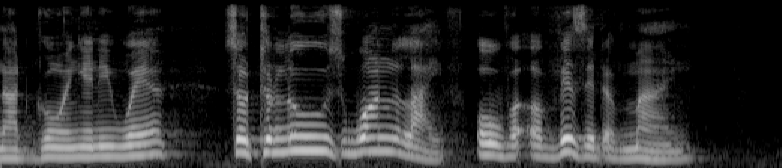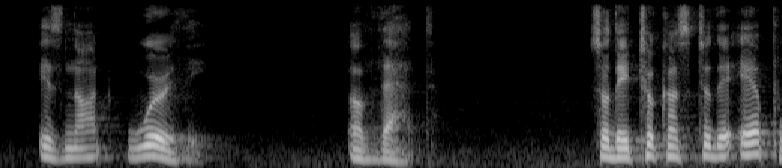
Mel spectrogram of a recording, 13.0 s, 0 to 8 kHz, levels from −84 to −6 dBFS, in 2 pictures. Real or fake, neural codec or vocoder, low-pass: real; none; 7.2 kHz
